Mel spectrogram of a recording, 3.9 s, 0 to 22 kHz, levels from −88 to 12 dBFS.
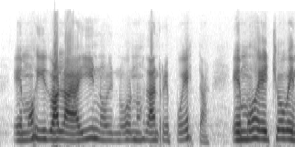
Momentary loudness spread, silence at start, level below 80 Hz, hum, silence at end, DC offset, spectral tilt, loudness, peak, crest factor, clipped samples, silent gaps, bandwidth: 13 LU; 0.2 s; -56 dBFS; none; 0 s; under 0.1%; -5 dB/octave; -15 LUFS; 0 dBFS; 16 dB; under 0.1%; none; 14 kHz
